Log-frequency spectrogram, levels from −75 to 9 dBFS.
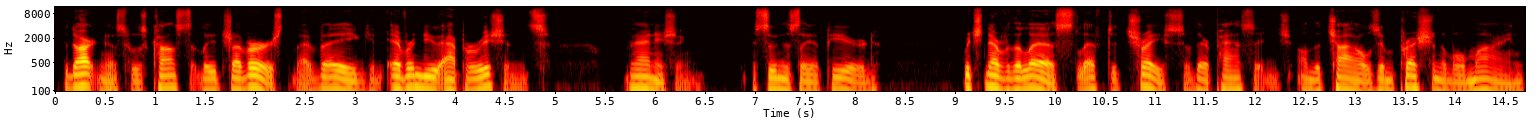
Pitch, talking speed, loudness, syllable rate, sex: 100 Hz, 120 wpm, -23 LUFS, 4.4 syllables/s, male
